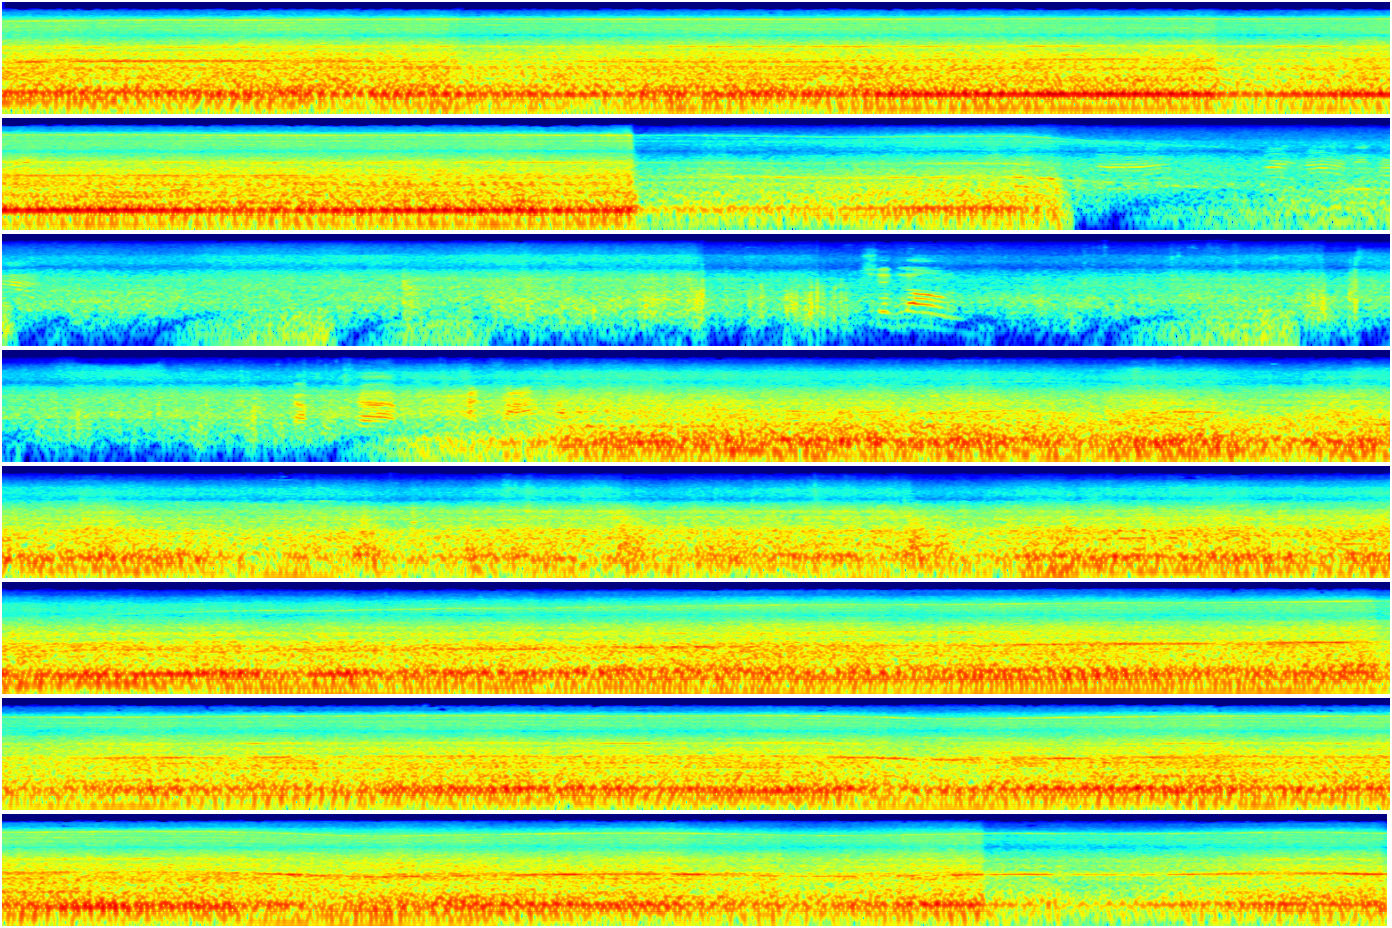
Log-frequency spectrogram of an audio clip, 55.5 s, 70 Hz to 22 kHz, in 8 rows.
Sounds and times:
Motorboat, speedboat: 0:00.0 - 0:55.5
Speech: 0:12.4 - 0:14.1, 0:18.2 - 0:18.7, 0:22.3 - 0:23.6.

